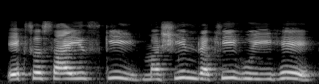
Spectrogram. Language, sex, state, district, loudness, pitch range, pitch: Hindi, female, Madhya Pradesh, Bhopal, -17 LUFS, 255-300 Hz, 275 Hz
